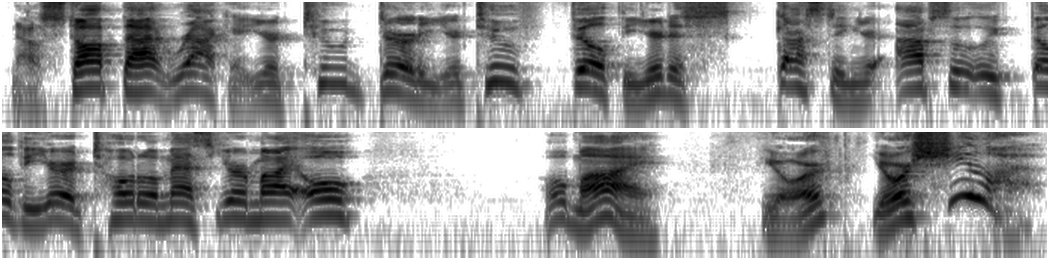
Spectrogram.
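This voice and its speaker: A man's voice: high-pitched, big pitch swings, a little slow, pitched above the performer's own voice. A man voicing a stern, easily flustered father in a children's storybook, scolding with exasperated emphasis. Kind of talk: acted children's storybook reading.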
